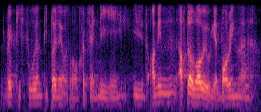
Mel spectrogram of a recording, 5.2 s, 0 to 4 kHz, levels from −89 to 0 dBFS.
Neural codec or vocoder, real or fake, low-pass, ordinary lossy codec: codec, 24 kHz, 3 kbps, HILCodec; fake; 3.6 kHz; none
